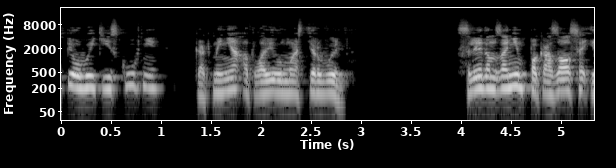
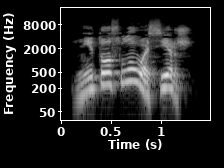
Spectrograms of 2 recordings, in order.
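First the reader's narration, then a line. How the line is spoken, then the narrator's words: Cheerful grinning. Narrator (Russian): весело оскалился Рейн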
